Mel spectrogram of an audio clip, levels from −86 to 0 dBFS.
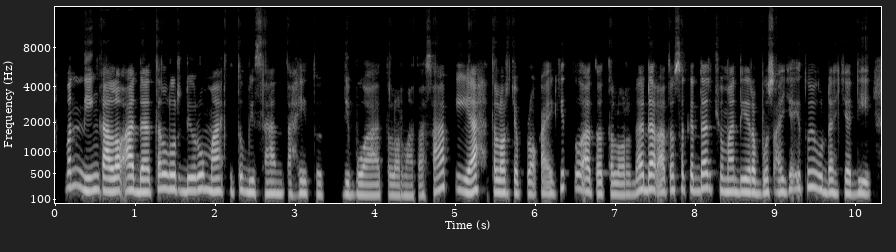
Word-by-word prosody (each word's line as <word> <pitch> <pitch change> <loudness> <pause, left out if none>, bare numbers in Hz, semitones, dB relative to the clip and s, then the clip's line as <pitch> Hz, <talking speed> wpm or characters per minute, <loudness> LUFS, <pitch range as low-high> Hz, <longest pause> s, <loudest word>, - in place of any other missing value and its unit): mending 240 -5 0
kalau 210 0 +7
ada 200 -2 +5
telur 240 0 +2
di 210 +1 +1
rumah 220 -2 +2
itu 195 +3 -5
bisa, 185 -1 -2
entah 175 0 -4
itu 180 -2 -4 0.2
dibuat 160 -2 -2
telur 155 -1 -5
mata 150 0 -7
sapi 230 -2 -2
ya, 220 +3 +6 0.2
telur 190 -1 +4
ceplok, 175 -2 -4
kayak 180 - -3
gitu, 255 +2 -5
atau 190 -4 +1
telur 165 -1 -3
dadar, 230 +3 +3
atau 205 - -5
sekedar 235 +1 0
cuma 200 -2 0
direbus 195 -1 +1
aja, 200 +4 -2
itu 245 +3 -3
udah 215 -7 0
jadi, 180 -1 -1
200 Hz, 175 wpm, -27 LUFS, 175-225 Hz, 0.2 s, kalau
